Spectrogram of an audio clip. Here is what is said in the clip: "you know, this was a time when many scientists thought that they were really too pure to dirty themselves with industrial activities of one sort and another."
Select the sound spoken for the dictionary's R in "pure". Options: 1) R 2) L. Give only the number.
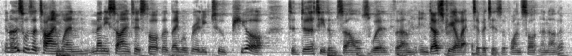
1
